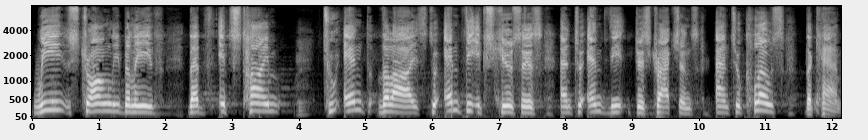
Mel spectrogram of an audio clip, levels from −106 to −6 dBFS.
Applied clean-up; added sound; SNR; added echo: neural mask model Resemble Enhance denoiser.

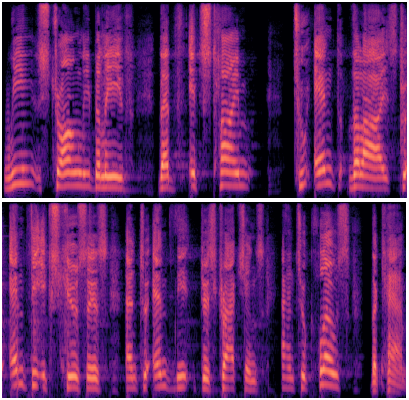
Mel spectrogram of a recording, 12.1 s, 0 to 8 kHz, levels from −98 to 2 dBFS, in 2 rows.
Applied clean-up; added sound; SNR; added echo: neural mask model DeepFilterNet 3.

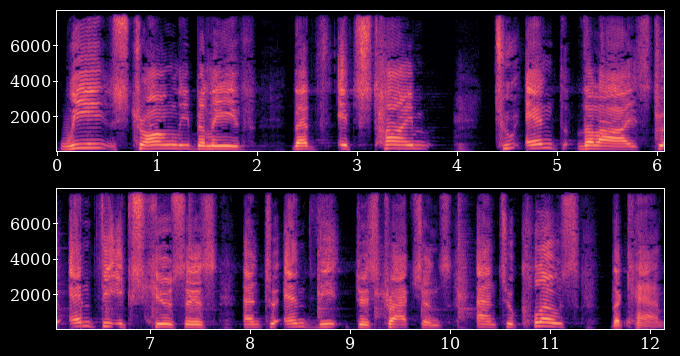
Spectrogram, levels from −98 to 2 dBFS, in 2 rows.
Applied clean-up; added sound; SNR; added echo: neural mask model RNNoise.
